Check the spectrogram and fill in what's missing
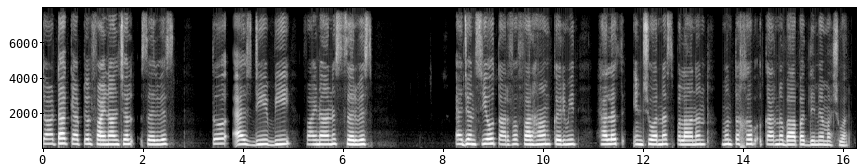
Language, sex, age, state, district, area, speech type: Kashmiri, male, 18-30, Jammu and Kashmir, Kulgam, rural, read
